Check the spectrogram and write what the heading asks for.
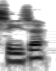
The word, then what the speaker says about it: Caesar: Now you're going to have to tell me how to say this properly, but I always said it's Caesar. Caesar's correct, yeah. Like the Emperor or the Palace. Or the salad.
